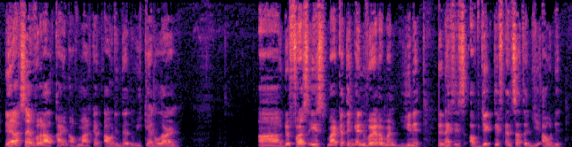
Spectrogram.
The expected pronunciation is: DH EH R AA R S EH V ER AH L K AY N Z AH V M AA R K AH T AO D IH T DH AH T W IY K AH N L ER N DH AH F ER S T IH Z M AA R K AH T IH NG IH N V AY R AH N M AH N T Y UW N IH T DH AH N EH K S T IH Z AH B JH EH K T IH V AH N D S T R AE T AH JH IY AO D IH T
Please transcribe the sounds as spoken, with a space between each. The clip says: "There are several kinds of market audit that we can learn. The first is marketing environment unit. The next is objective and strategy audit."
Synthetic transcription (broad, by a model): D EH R AA R S EH V ER AH L K AY N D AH F M AA R K AH T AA D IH T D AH T W IY K AH N L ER N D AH F ER S T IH S M AA R K AH T IH NG IH N V AY R AH N M AH N T Y UW N IH T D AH N EH K S T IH S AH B JH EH K T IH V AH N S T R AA T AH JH IY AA D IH T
